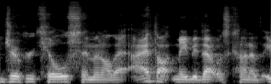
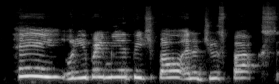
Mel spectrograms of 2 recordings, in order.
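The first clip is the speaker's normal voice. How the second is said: put-on very high, childlike small kid voice. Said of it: "this like childlike voice".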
